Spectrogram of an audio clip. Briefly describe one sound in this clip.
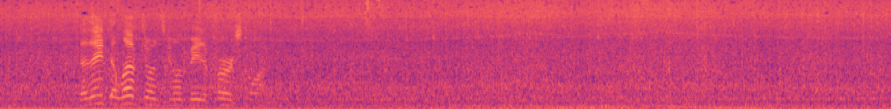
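A spaceship engine hums low and steadily.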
